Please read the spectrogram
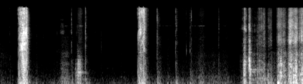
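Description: Duct tape being torn into short strips by hand: two brief rips, about half a second in and near three seconds, with faint handling clicks between.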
